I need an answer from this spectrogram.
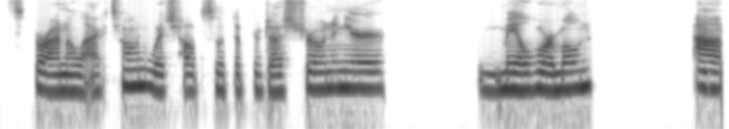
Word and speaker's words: progesterone: I'm I was like low on estrogen and progestogen progesterone how do you say it progesterone progesterone yeah and so it's tough it affects a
